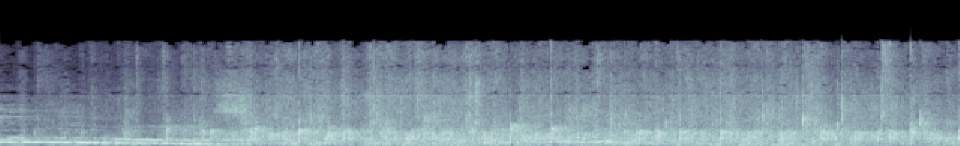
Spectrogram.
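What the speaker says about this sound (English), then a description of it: "Clap, cheer, whoop, and welcome to the stage, Chris Eels!" An audience at a comedy club night claps, cheers and whoops to welcome a comedian to the stage, a loud, dense, sustained ovation that starts just as a compere's voice finishes.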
